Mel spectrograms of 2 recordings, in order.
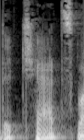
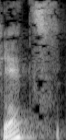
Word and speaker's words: The Chats: The Chats war nicht Jets, J-E-T-S, sondern C-H-A-T-S.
